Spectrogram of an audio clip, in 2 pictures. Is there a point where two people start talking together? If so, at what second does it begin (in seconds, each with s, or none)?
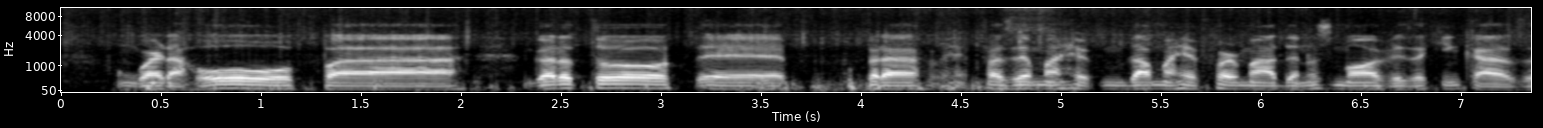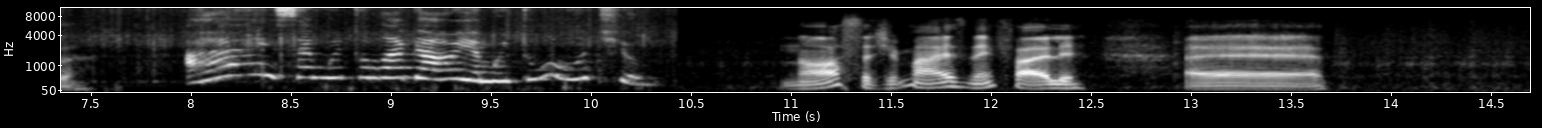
none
